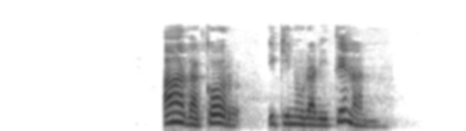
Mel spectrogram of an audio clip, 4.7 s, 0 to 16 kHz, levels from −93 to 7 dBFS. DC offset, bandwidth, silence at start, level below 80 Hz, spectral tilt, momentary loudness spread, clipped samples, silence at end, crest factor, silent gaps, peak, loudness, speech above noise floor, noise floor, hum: under 0.1%; 7.8 kHz; 1.65 s; -62 dBFS; -6 dB/octave; 13 LU; under 0.1%; 0.9 s; 20 dB; none; -2 dBFS; -18 LUFS; over 73 dB; under -90 dBFS; none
